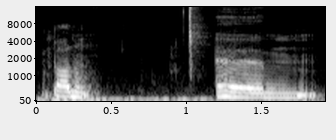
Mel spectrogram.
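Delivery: interrupted by a burp. Real, not acted. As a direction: burp mid-sentence, then excuse yourself. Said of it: "je me coupe en rotant".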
